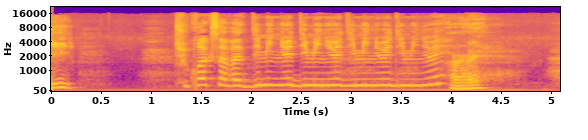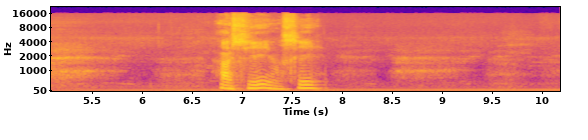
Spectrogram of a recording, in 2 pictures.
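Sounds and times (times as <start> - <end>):
speech: 0.0 - 0.4, 1.2 - 4.5, 6.8 - 7.9
low hum: 0.0 - 10.1
heavy laboured breathing: 4.3 - 6.7, 7.8 - 10.1.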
